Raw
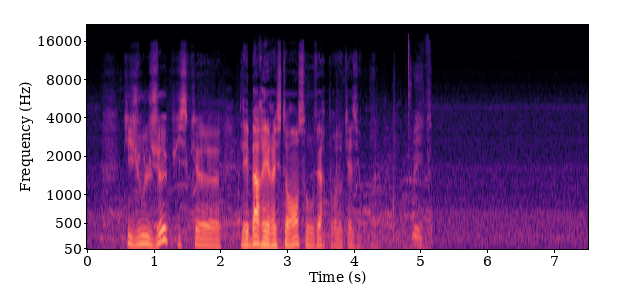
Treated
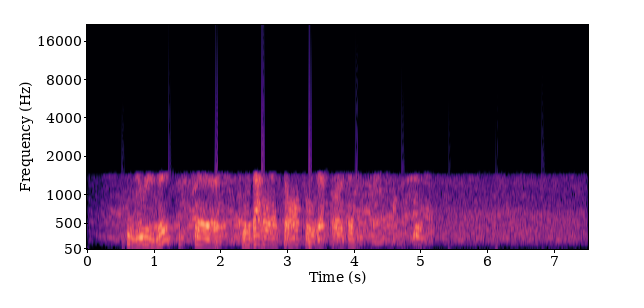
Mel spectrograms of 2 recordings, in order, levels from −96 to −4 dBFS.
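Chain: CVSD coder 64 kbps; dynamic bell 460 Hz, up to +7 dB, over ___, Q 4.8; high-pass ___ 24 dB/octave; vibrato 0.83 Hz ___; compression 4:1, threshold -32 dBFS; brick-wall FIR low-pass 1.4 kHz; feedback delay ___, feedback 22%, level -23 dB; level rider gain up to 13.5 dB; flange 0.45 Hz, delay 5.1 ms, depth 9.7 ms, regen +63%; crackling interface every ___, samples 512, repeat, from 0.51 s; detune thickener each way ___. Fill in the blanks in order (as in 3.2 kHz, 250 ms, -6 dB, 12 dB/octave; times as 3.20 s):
-44 dBFS, 200 Hz, 97 cents, 70 ms, 0.70 s, 17 cents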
